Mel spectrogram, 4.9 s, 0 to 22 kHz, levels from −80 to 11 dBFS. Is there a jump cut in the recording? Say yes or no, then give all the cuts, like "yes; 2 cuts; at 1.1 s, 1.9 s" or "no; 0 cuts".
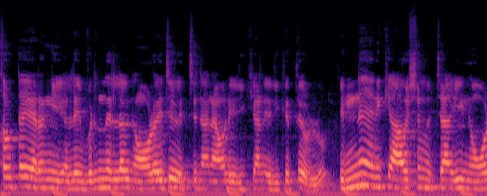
no; 0 cuts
